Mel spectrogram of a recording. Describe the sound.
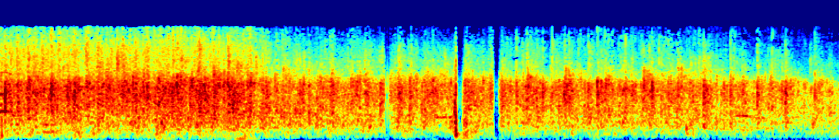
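Audience applause welcomes two guests onto a stage, a steady, dense and fairly soft wash of clapping that runs the whole length with only a couple of brief dips.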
